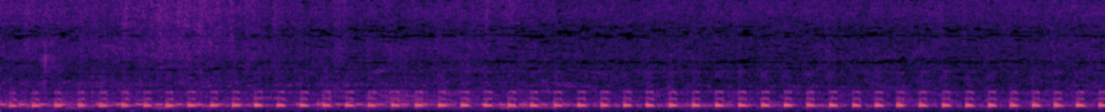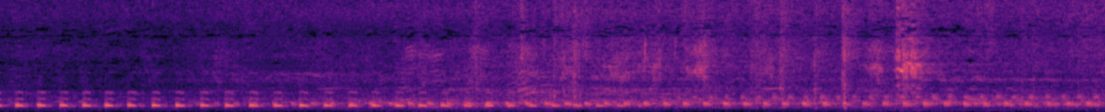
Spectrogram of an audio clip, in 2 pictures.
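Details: Pond chorus of many frogs, a strong, evenly pulsed buzzing trill running for over ten seconds without pause, backed by a fainter layered rattle from other callers.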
